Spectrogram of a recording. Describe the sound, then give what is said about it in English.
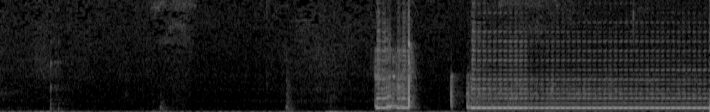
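A phone line tone on an outgoing call to a doctor: a short burst, a brief pause, then a loud, steady ring tone that holds to the end over faint background noise, with no one talking. “It's ringing.”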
